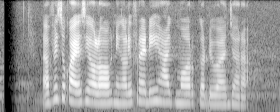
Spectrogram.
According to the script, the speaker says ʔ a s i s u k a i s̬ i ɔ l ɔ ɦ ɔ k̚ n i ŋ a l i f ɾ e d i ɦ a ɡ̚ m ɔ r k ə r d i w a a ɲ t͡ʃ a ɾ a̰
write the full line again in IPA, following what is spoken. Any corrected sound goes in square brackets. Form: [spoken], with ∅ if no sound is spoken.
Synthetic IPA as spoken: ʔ a [f] i s u k a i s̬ i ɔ l ɔ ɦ ɔ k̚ n i ŋ a l i f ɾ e d i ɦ a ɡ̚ m ɔ r k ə r d i w a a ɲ t͡ʃ a ɾ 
